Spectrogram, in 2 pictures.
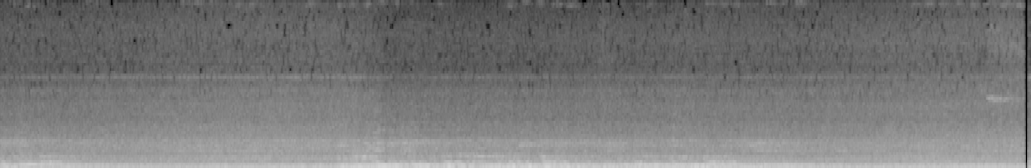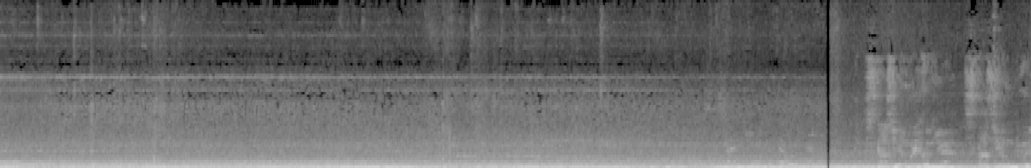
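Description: KAI Commuter airport-train electric multiple unit pulling into the platform and slowing to a stop, with pitched motor tones that rise and fall. After a sudden cut about halfway through, a steady low rumble with a constant hum continues from the train.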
